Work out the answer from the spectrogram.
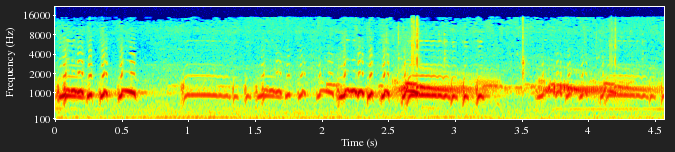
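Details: Zebra dove of the Cemani variety singing a quick series of soft, bubbling coos, clipped notes tumbling into longer rolling phrases, with a faint low background hum.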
